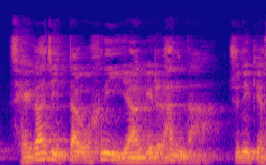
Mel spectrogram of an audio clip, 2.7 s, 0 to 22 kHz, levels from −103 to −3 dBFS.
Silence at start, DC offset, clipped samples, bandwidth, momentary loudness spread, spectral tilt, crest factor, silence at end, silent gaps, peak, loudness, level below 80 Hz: 0.1 s; under 0.1%; under 0.1%; 9.6 kHz; 9 LU; -6 dB/octave; 16 dB; 0 s; none; -16 dBFS; -30 LUFS; -68 dBFS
